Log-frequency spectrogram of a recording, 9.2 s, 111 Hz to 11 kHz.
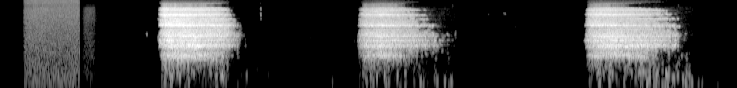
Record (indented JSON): {
  "exhalation_length": "9.2 s",
  "exhalation_amplitude": 31382,
  "exhalation_signal_mean_std_ratio": 0.43,
  "survey_phase": "beta (2021-08-13 to 2022-03-07)",
  "age": "18-44",
  "gender": "Male",
  "wearing_mask": "No",
  "symptom_none": true,
  "smoker_status": "Never smoked",
  "respiratory_condition_asthma": false,
  "respiratory_condition_other": false,
  "recruitment_source": "REACT",
  "submission_delay": "2 days",
  "covid_test_result": "Negative",
  "covid_test_method": "RT-qPCR",
  "influenza_a_test_result": "Negative",
  "influenza_b_test_result": "Negative"
}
